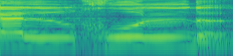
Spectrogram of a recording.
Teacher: وقف کی حالت میں دال کی زبر کو ساکن کر دیں گے۔ جب دال کی زبر کو ساکن کریں گے تو یہاں پر وقف کی حالت میں قلقلہ صغرا ہوگا، یعنی کہ قلقلہ کو خوب ظاہر کر کے پڑھیں گے۔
